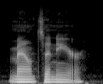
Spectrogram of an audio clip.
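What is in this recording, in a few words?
"mountaineer", US English; pronunciations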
